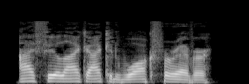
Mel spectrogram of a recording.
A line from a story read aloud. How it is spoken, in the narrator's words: he said blandly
